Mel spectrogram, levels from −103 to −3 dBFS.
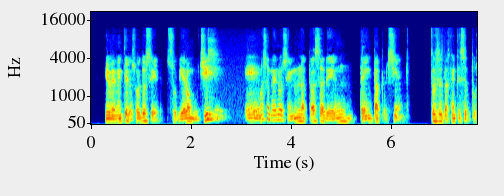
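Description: From 2.38 s to 3.38 s the speech abruptly turns roomy and hollow, loses low-end weight, drops by about 5 dB, and carries more audible background noise, sitting around 40 dB below the speech. This points to a switch to a distant microphone: the close microphone's signal likely dropped out, leaving only a pickup further from the talker, such as a camera's. The return to the close sound at 3.38 s is just as sudden.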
